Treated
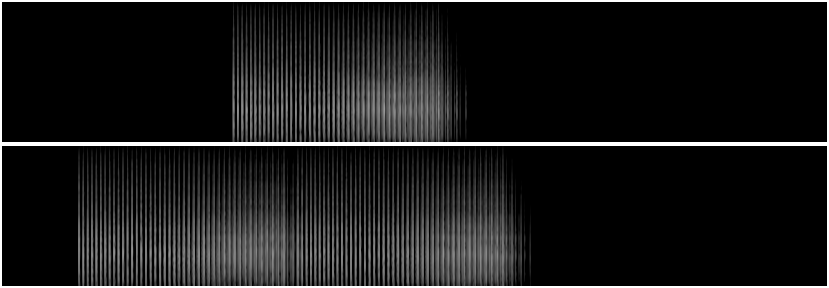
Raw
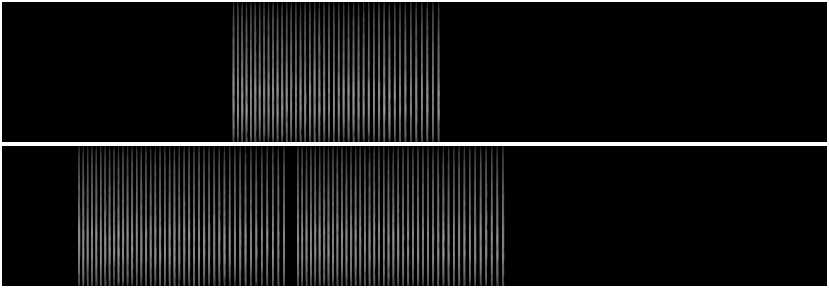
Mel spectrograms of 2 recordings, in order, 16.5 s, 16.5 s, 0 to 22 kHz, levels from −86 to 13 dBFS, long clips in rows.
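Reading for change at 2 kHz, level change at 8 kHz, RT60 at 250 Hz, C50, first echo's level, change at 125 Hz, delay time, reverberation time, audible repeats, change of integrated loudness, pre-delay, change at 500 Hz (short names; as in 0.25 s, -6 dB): -7.0 dB, -9.5 dB, none, none, -11.0 dB, n/a, 91 ms, none, 3, -5.0 dB, none, +2.5 dB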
